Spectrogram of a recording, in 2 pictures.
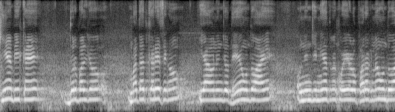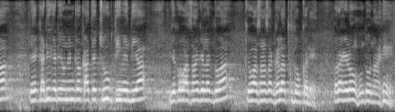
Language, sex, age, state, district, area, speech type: Sindhi, male, 60+, Uttar Pradesh, Lucknow, rural, spontaneous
